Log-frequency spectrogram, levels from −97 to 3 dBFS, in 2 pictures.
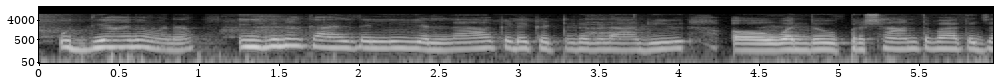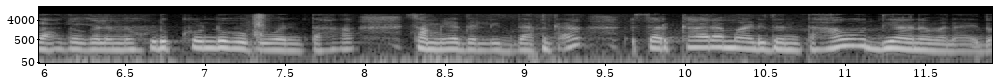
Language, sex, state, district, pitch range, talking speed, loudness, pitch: Kannada, female, Karnataka, Shimoga, 185-225 Hz, 80 wpm, -27 LUFS, 200 Hz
